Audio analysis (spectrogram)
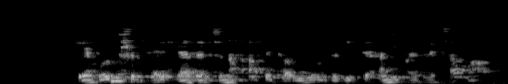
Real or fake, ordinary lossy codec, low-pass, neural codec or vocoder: fake; none; 5.4 kHz; codec, 16 kHz, 16 kbps, FreqCodec, larger model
